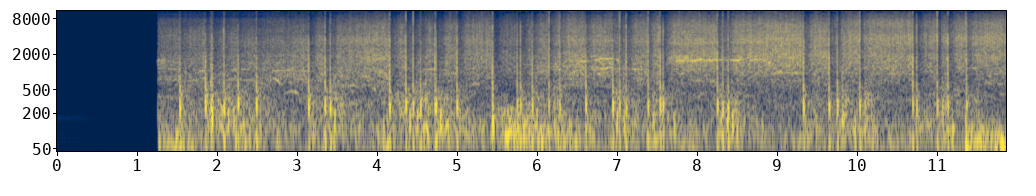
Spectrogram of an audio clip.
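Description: Fireworks display: a dense run of bangs and crackling that starts suddenly about a second in and keeps going, with crowd voices underneath.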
